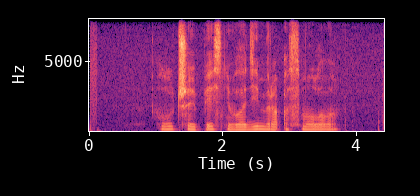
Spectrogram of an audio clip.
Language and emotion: Russian, neutral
